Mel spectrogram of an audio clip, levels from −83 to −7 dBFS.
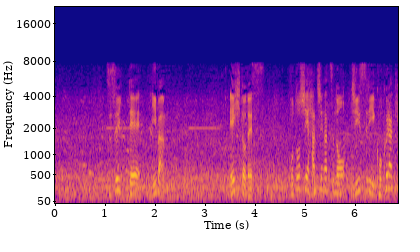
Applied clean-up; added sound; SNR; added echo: none; Microwave oven; 19 dB; none.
